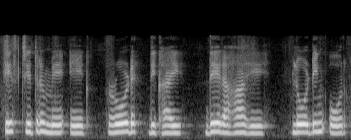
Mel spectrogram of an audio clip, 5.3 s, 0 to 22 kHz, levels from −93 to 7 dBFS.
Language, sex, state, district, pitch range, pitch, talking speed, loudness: Hindi, female, Madhya Pradesh, Bhopal, 210-245 Hz, 225 Hz, 125 wpm, -13 LUFS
